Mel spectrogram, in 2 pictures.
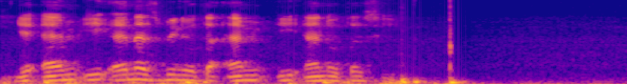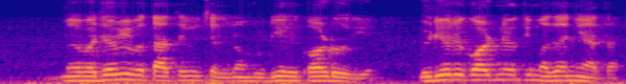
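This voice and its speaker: A man's voice: fairly high pitch, fairly even intonation, fairly quick, a little mellow, a little hiss or hum, poor audio. A man teaching English, explaining step by step in an informal way to a student while demonstrating on screen.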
